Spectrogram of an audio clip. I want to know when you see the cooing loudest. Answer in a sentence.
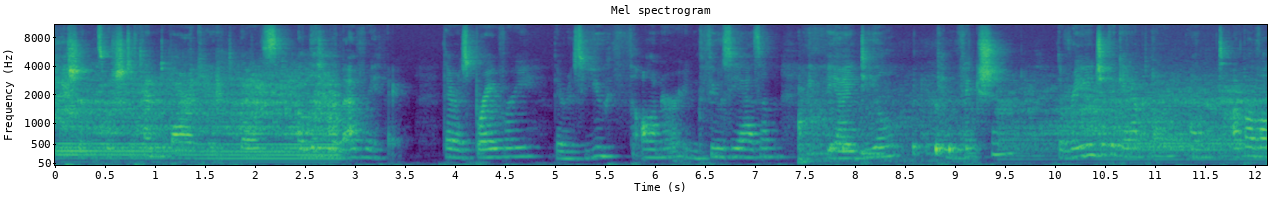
The volume of the cooing peaks at 9 seconds.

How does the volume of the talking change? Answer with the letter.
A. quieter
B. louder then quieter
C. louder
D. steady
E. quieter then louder
D.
